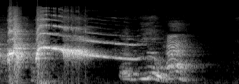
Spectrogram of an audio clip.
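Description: A woman's loud, high-pitched shriek of laughter: one long squeal that slides down in pitch, after a quick spoken word.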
